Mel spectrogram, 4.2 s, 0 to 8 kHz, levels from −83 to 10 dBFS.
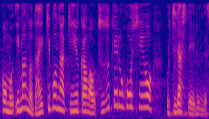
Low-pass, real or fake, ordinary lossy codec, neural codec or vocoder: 7.2 kHz; real; none; none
